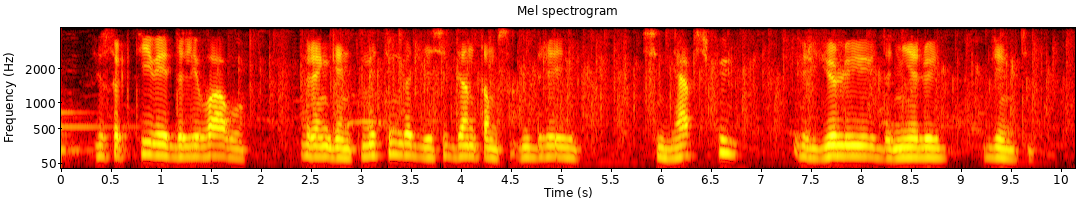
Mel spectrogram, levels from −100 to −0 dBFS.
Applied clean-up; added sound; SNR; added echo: none; Applause; 17 dB; none.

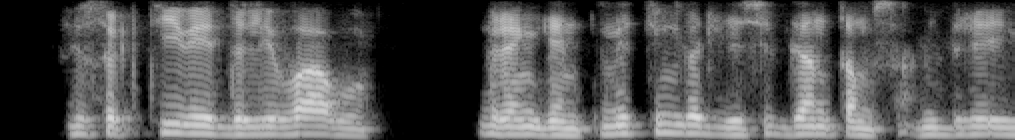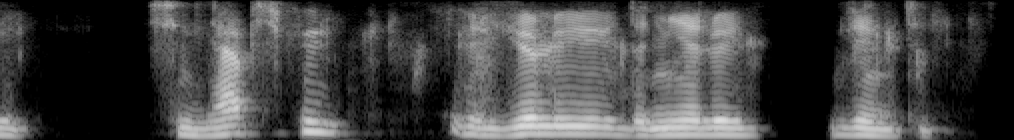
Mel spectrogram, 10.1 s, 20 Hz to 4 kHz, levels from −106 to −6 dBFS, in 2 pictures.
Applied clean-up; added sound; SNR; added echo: neural mask model Resemble Enhance denoiser.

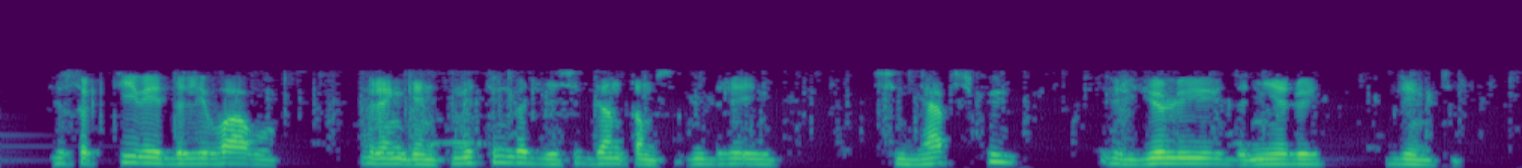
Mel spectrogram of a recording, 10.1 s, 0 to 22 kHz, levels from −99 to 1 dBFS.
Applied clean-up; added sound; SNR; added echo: classical method spectral subtraction.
